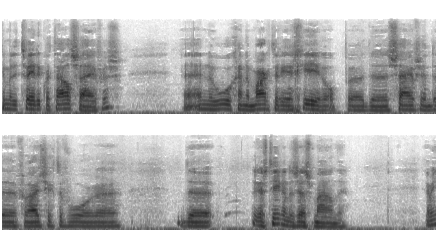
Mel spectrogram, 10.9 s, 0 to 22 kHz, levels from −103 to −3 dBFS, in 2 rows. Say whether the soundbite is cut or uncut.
uncut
